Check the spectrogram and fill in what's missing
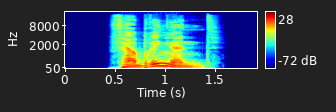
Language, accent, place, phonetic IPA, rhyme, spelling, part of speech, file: German, Germany, Berlin, [fɛɐ̯ˈbʁɪŋənt], -ɪŋənt, verbringend, verb, De-verbringend.ogg
- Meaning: present participle of verbringen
